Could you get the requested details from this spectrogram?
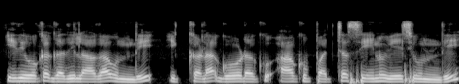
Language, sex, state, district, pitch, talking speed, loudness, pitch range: Telugu, male, Telangana, Adilabad, 135 Hz, 130 wpm, -13 LUFS, 130-145 Hz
